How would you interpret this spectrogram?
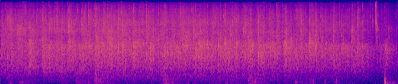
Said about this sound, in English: Let us give them a round of applause. So what a wonderful singing.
